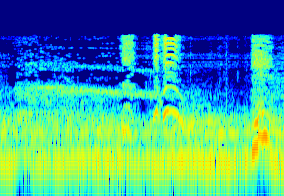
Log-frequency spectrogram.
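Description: Cartoon soundtrack: a steady low held sound, with short squeaky chirps that rise and fall in the middle and a quick rising squeak at the end.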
